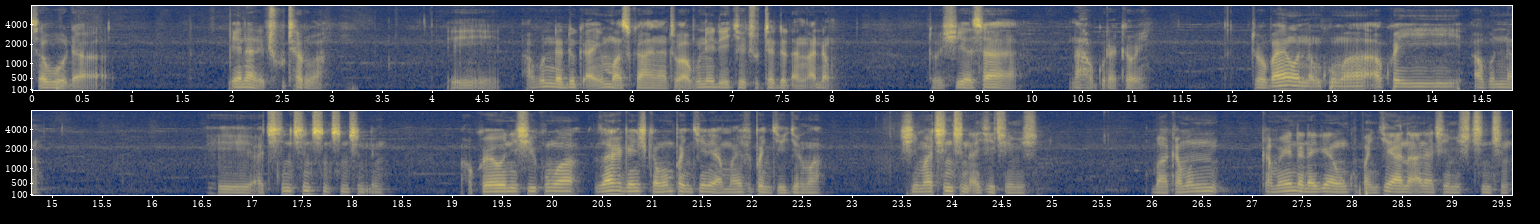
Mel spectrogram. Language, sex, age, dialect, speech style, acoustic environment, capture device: Hausa, male, 35-44, Nigeria - Kano, nervous; excited; stressed; anxious, nature, mobile / Linux / Chrome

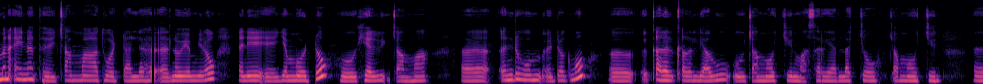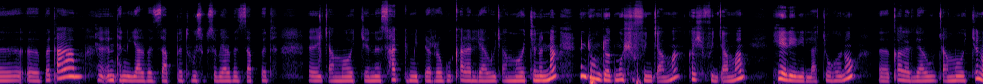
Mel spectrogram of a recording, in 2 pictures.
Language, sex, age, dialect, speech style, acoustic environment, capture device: Amharic, female, 25-34, Ethiopia - Addis Ababa, excited; happy, silence, mobile / Linux / Chrome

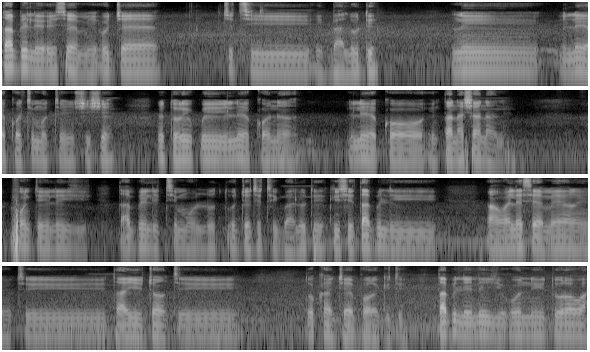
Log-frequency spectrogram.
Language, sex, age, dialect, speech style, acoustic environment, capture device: Yoruba, male, 25-34, Nigeria - Lagos Yoruba, focused, traffic, mobile / Linux / Chrome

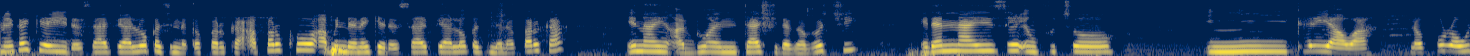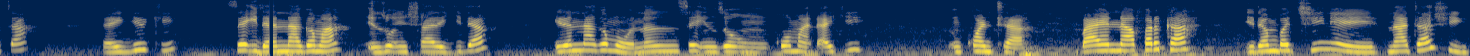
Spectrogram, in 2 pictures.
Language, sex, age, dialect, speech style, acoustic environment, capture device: Hausa, female, 18-24, Nigeria - Kano, excited, nature, mobile / Linux / Chrome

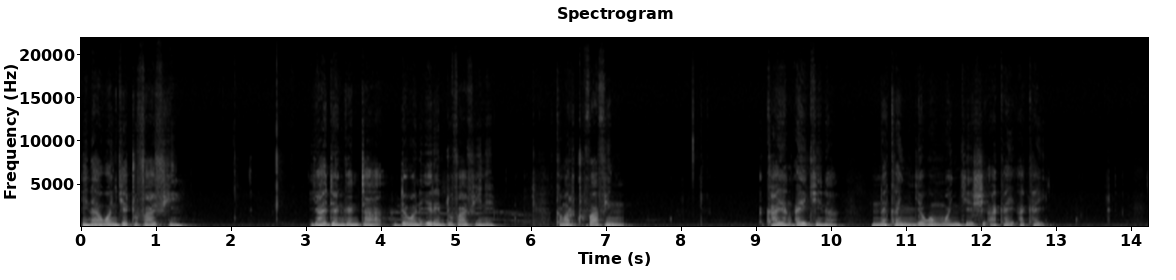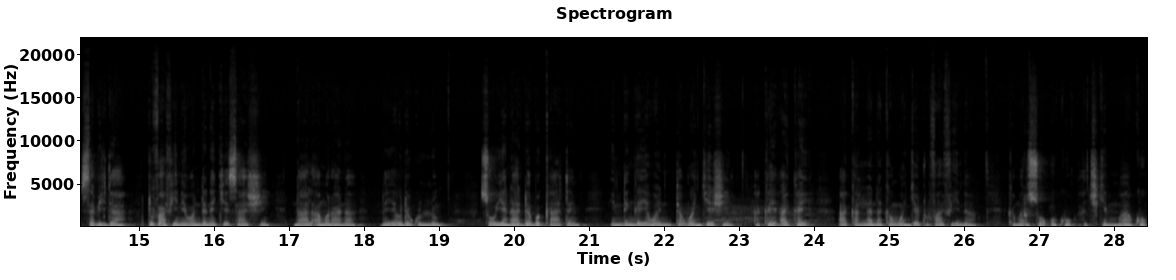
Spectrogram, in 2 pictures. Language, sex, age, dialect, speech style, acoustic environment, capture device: Hausa, male, 25-34, Nigeria - Kano, happy; relaxed; focused, silence, mobile / Linux / Chrome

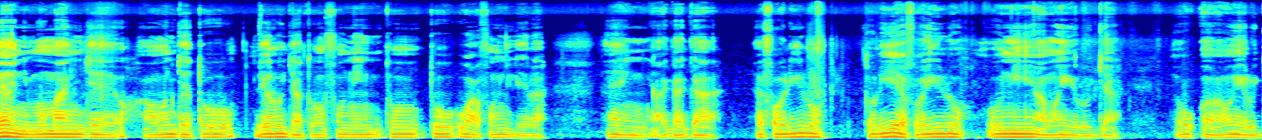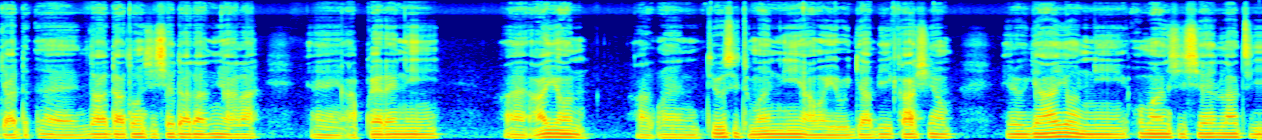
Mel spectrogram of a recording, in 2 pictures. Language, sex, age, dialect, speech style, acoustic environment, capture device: Yoruba, male, 25-34, Nigeria - Ibadan, relaxed, nature, mobile / Linux / Chrome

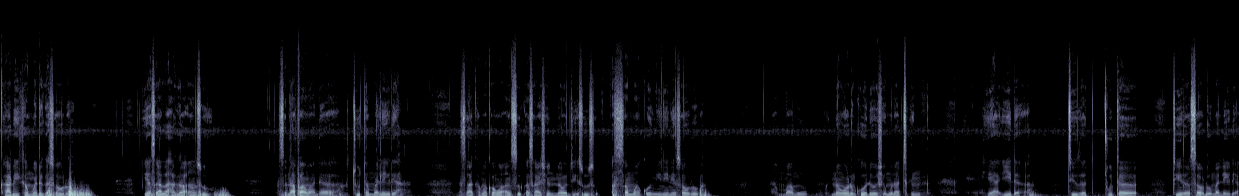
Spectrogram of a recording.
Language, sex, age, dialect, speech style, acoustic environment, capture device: Hausa, male, 18-24, Nigeria - Katsina, happy, silence, mobile / Linux / Chrome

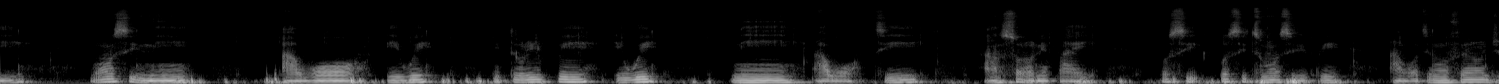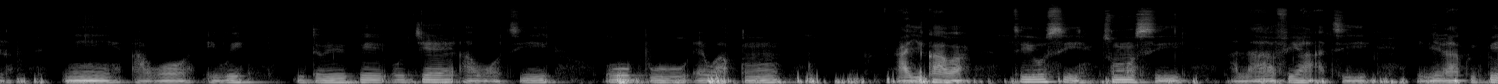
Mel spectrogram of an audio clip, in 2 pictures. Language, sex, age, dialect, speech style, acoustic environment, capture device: Yoruba, male, 25-34, Nigeria - Ibadan, happy; relaxed; excited; focused, silence; nature, desktop / Linux / Chrome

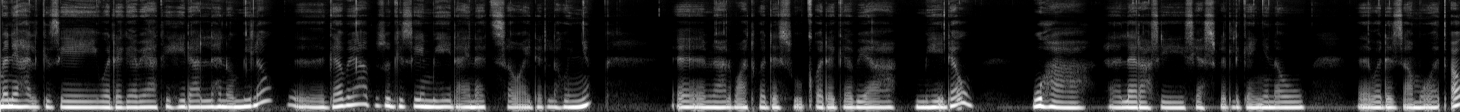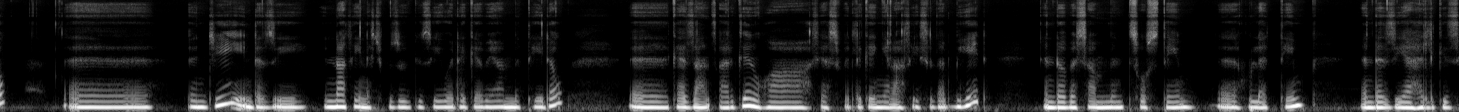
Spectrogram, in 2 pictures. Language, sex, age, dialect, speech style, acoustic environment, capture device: Amharic, female, 25-34, Ethiopia - Addis Ababa, relaxed; focused, silence, mobile / Linux / Chrome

